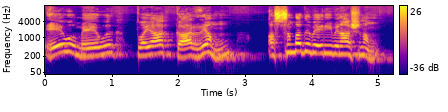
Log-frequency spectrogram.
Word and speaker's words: अस्मद: तो एवमेव त्वया कार्यम अस्मद्वैरी विनाशनम उच्चारण उसका इस तरह से हो जाएगा। दरअसल संस्कृत में मस्मद नाम का कोई शब्द ही नहीं है, शब्द है अस्मद।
